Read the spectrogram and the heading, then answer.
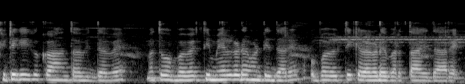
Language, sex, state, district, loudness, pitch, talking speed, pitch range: Kannada, female, Karnataka, Koppal, -16 LUFS, 200 Hz, 165 wpm, 190-215 Hz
